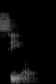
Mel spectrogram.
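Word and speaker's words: Sil: I was like, okay, all right, and it's spelled S-I-L, and I was like, oh, like so it's like Sylvester? No, he's like, it's Seal.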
